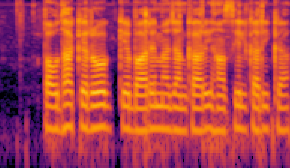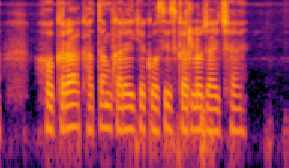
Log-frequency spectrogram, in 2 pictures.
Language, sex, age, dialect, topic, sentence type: Maithili, male, 56-60, Angika, agriculture, statement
